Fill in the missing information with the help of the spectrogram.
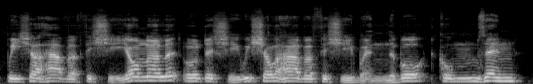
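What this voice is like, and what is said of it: Attempted Geordie accent while singing. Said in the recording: “that's an attempt to the Geordie accent.”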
